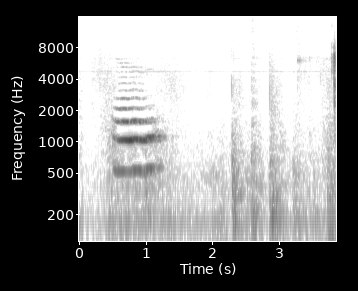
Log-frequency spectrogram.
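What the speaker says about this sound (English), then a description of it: "She meows like that when she thinks she caught something." A pet cat gives a single soft, drawn-out meow, faint and fairly close, followed by quiet rustling and light ticks.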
